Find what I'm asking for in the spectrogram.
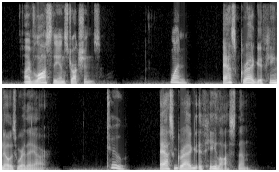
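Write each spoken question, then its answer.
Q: I've lost the instructions.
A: 1: Ask Greg if he knows where they are.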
